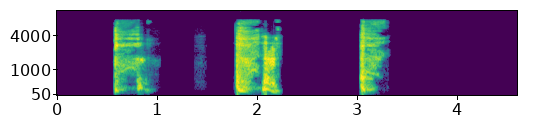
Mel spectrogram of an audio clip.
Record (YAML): three_cough_length: 4.6 s
three_cough_amplitude: 28569
three_cough_signal_mean_std_ratio: 0.26
survey_phase: alpha (2021-03-01 to 2021-08-12)
age: 65+
gender: Male
wearing_mask: 'No'
symptom_fever_high_temperature: true
smoker_status: Never smoked
respiratory_condition_asthma: false
respiratory_condition_other: false
recruitment_source: Test and Trace
submission_delay: 2 days
covid_test_result: Positive
covid_test_method: RT-qPCR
